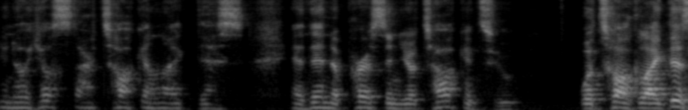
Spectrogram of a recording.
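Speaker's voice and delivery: dejected, deflated, low half-whisper. Explaining how a bad mood spreads in conversation, demonstrating a down half-whisper. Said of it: "why am I whispering?".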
